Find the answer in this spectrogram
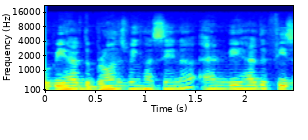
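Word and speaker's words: jacana: goa called a-- Hasina it's spelt as j AC and it's g AC a na but ours is the spanish name so it's Hasina so we have the bronze being Hasina and we have the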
